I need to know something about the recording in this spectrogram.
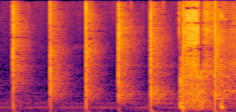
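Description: Five sharp, evenly spaced hand claps ring out one by one, then the clapping thickens into a loud, dense burst of applause for a co-host on finishing last year's prediction game. No one speaks.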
